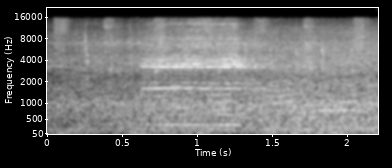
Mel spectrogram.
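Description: Street traffic noise that swells slightly, with a brief steady tone lasting under a second about half a second in.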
